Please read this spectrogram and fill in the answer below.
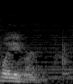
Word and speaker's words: wyvern: We found the Wing of Wyvern. Or it should be Wyvern, actually. It's pronounced Wyvern.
